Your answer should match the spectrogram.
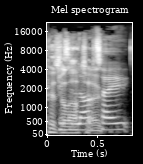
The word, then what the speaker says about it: Pizzolatto: Pizzolatto.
